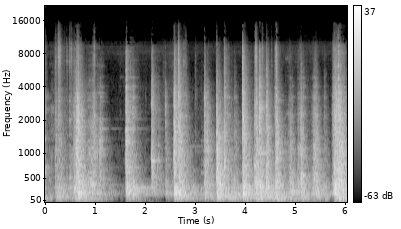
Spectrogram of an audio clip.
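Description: Irregular metal clanks and knocks, a dozen or so sharp strikes, as a brake pedal shaft is worked by hand into its mounting bracket.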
